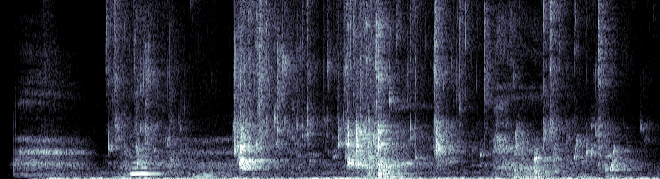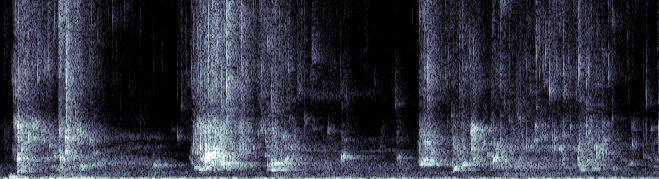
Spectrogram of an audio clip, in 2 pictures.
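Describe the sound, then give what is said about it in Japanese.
Warm water is poured from a wooden tub to wet someone's hair, making several soft splashing pours separated by quiet pauses. The sound stays faint throughout. “桶の中にお湯を入れておりますので、髪の毛を濡らしていきますわね。”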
